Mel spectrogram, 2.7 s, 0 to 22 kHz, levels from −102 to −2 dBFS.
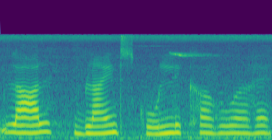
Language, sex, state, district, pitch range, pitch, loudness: Hindi, female, Haryana, Charkhi Dadri, 205-220 Hz, 210 Hz, -16 LUFS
